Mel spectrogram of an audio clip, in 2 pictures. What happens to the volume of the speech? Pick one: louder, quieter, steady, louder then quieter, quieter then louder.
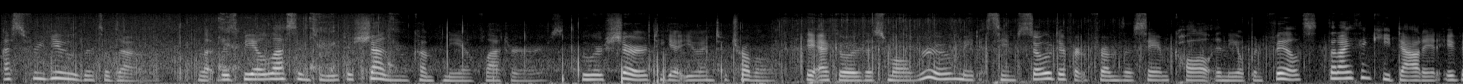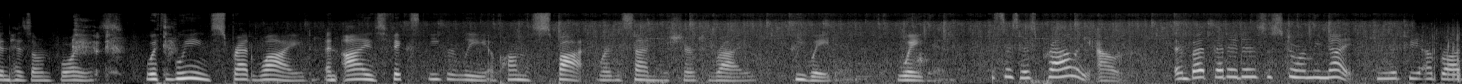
steady.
